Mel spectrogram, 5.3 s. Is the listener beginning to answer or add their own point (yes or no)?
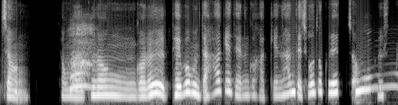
yes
